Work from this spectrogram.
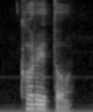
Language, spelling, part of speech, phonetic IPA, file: Polish, koryto, noun, [kɔˈrɨtɔ], Pl-koryto.ogg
